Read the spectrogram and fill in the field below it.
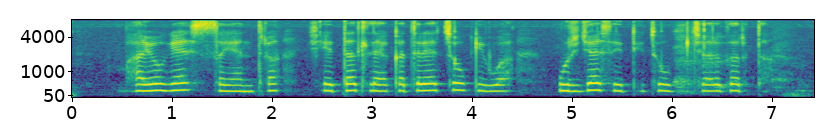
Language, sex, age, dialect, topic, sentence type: Marathi, female, 46-50, Southern Konkan, agriculture, statement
